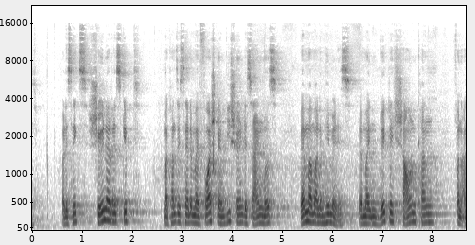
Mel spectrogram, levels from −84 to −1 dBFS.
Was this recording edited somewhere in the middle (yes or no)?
no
